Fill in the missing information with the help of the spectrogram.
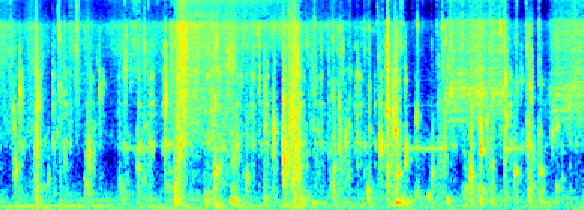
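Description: Small waves lapping and slapping against the side of a small boat, irregular splashes, with odd knocks and clicks from rod and reel handling.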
